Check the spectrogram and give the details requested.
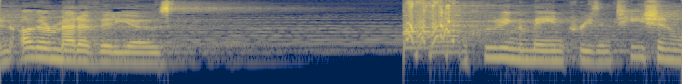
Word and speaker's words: Meta: the word meta is pronounced like the feminine form of the Hebrew word for dead and so that was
